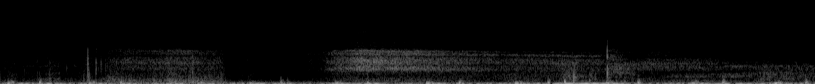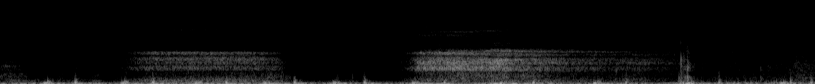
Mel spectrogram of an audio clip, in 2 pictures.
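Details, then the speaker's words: Soft, low heartbeat thumps recorded through a close KU100 binaural microphone in an ASMR video, mixed with breathy rustling; an ordinary normal heartbeat. "How did you like that? Ikaga deshita de shou ka? Did you like the sound of my heartbeat?"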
